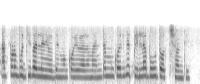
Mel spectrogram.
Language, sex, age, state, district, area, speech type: Odia, female, 18-30, Odisha, Balasore, rural, conversation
